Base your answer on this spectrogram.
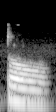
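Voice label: "toh", Nigerian Pidgin, female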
